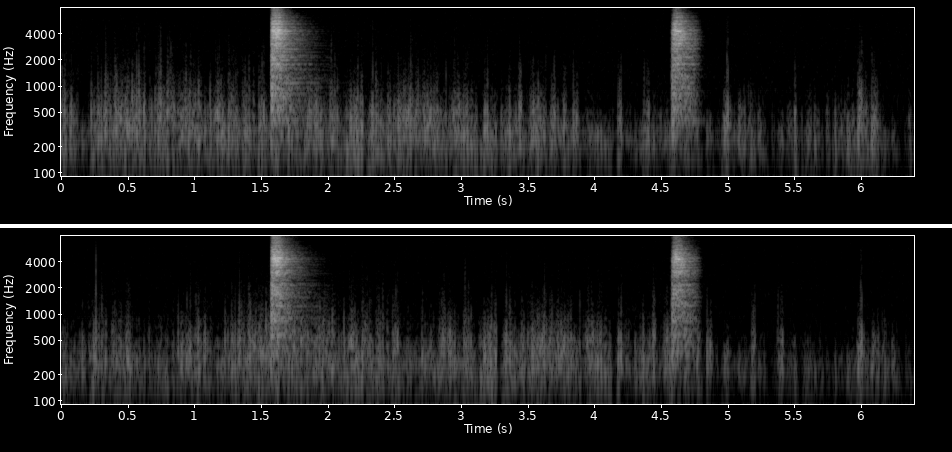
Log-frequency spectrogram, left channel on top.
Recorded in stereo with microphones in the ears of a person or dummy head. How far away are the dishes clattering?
About 1.0 m.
